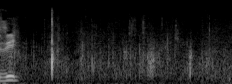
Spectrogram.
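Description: Footsteps of a person walking, with one sharp tap about half a second in and fainter steps after it.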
